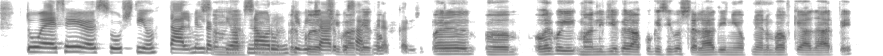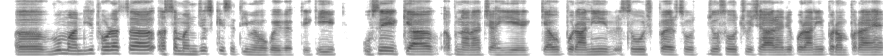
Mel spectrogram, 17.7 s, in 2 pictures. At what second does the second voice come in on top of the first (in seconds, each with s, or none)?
2.0 s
